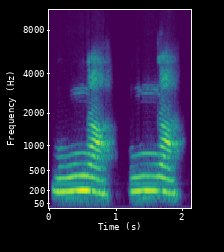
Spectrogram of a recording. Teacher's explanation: So you use this glottal to stop the air, and then you drop, open your mouth, and get air coming out. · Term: ng sound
